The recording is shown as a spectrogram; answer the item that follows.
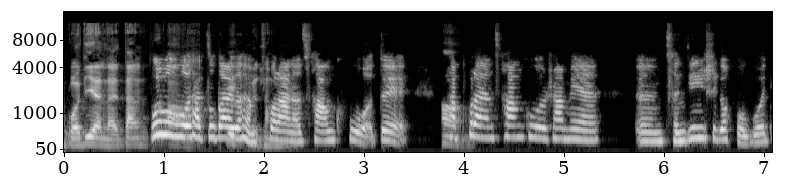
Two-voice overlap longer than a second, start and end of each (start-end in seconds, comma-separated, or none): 0.8-2.4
